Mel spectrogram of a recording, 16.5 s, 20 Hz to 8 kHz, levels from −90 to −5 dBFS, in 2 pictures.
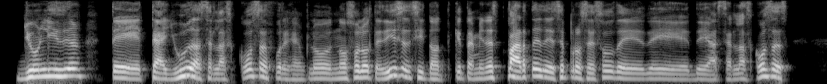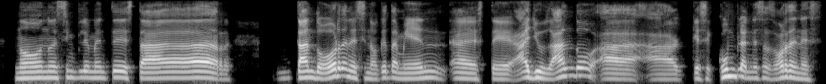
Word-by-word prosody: Y 150 +4 -4
un 195 +1 +5
líder 210 +1 +3 0.2
te 160 -5 +2
te - - +2
ayuda 170 +11 +3
a - - +2
hacer 160 - -6
las 140 -1 -7
cosas. 200 0 -3
Por 160 -2 -7
ejemplo, 145 +3 -7
no 155 +2 -4
solo 180 +2 0
te - - -7
dice, 210 +4 -1
sino, 145 -7 -5
que 170 - -9
también 155 0 -5
es 175 0 -1
parte 190 +4 +4
de 180 -4 -1
ese 185 +4 -4
proceso 170 0 -4
de 150 -4 -4
de 140 -3 -7
de 135 -1 -8
hacer 135 +2 -8
las 140 +1 -8
cosas. 205 - -1 0.5
No 165 +2 +2
no 175 0 -1
es 170 - -2
simplemente 175 0 -3
estar 165 -2 +5 0.4
dando 165 +2 +4
órdenes, 200 -2 +3
sino 145 -3 -6
que 175 - -4
también, 160 -1 -3
ah, 155 -2 -1
este, 140 -1 -4
ayudando 180 - +2
a 135 -2 -2
a 130 - -8
que 155 - -5
se 145 -1 -8
cumplan 200 -3 +1
esas 165 -3 -7
órdenes. 165 -6 -1
165 Hz, 180 wpm, -22 LUFS, 145-180 Hz, 0.5 s, un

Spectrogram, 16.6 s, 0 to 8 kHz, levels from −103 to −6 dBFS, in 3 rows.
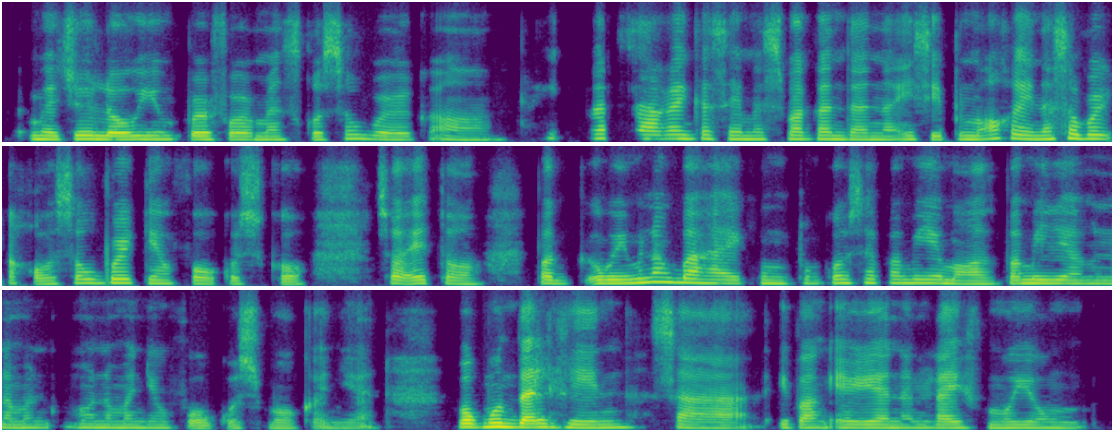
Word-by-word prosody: medyo 195 +1 +3
low 185 -1 +6
yung 195 0 0
performance 180 -1 0
ko 180 - -1
sa 225 +5 -3
work." 180 -4 -2
Ah, 165 -3 -5 0.5
para 235 - +1
sa'kin 225 -1 +1
kasi 210 -2 -2
mas 195 0 -2
maganda 195 -2 +1
na 175 0 -3
isipin 190 0 -3
mo, 185 - 0
"Okey, 230 -4 +1
nasa 215 +4 +3
work 215 -1 +1
ako, 160 +1 -4
so, 205 +5 -1
work 215 -2 +4
yung 180 -1 -3
focus 165 -2 -4
ko." 150 +1 -4 0.4
So, 190 - +1
eto 175 -4 -1 0.3
pag-uwi 190 +1 +1
mo - - +4
ng 260 -1 +4
bahay 195 -4 +2
kung 185 -2 -2
tungkol 195 +3 -3
sa 215 - -1
pamilya 200 -1 0
mo 170 -2 0
o 165 0 -2
pamilya 190 0 +1
mo - - -5
naman 175 0 -4
mo 180 -2 -6
naman 170 -1 -3
yung 165 0 -6
focus 145 +1 -5
mo, 145 - -4
ganyan. 150 +1 -9 0.4
'Wag 200 0 +8
mong 215 -1 +9
dalhin 180 -2 +4
sa 160 -4 -2 0.2
ibang 175 -1 -1
area 175 -1 +2
ng 170 0 -4
life 165 -1 0
mo 165 0 -2
yung 160 -2 -4
185 Hz, 200 wpm, -22 LUFS, 170-195 Hz, 0.5 s, mong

